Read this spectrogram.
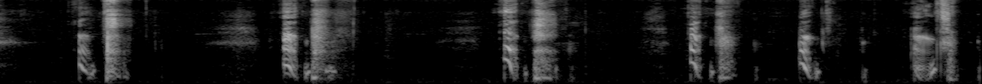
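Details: Rapid, over-the-top sneezing, possibly from a cold, high pollen count and dust; six sharp sneezes in quick succession, about one a second, each with a brief in-breath before the burst; repeated sneezing.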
